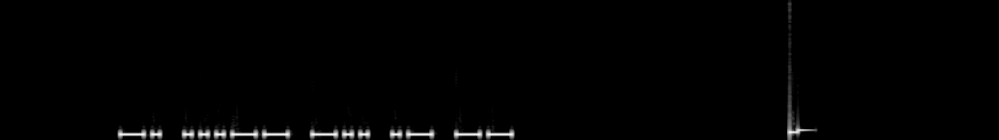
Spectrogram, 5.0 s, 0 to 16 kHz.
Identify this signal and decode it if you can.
Morse code, heard as a keyed tone, about 28 wpm, 700 Hz. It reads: N3DAM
